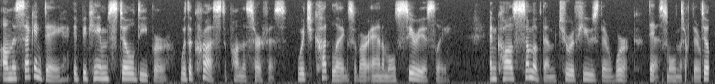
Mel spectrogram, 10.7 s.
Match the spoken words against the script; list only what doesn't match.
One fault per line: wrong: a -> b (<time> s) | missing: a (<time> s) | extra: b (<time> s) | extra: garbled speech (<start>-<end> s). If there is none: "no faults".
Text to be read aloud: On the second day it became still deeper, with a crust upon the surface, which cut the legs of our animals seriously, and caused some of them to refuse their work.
missing: the (5.0 s)
extra: garbled speech (9.7-10.6 s)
